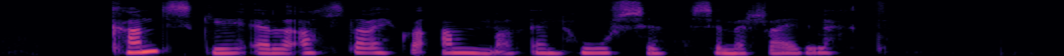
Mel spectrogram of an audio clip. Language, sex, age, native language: Icelandic, female, 20-29, Icelandic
